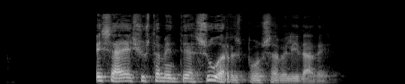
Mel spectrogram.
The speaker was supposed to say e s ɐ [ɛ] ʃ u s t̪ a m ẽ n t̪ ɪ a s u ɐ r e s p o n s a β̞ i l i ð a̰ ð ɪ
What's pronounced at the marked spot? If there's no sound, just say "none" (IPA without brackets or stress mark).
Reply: ɛ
